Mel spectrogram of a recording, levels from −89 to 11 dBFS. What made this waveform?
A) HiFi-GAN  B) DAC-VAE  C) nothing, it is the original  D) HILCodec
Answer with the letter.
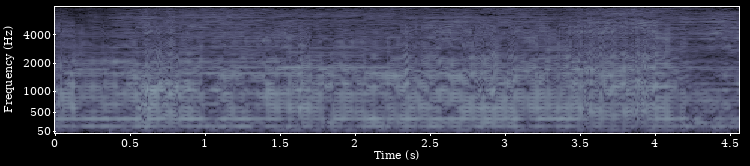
A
